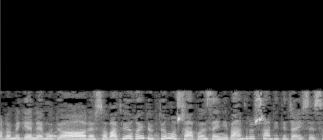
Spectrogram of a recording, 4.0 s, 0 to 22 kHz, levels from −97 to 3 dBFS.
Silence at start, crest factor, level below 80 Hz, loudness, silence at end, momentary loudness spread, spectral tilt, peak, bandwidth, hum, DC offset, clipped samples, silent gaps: 0 s; 14 dB; -54 dBFS; -15 LUFS; 0 s; 7 LU; -4.5 dB/octave; 0 dBFS; 8 kHz; none; under 0.1%; under 0.1%; none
